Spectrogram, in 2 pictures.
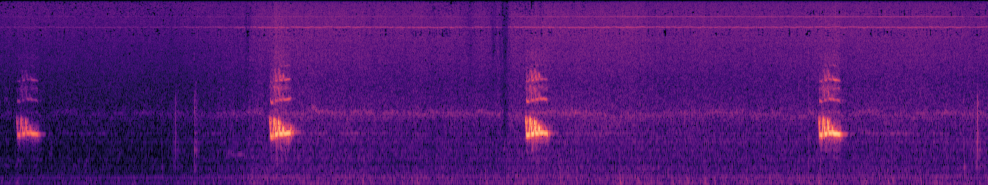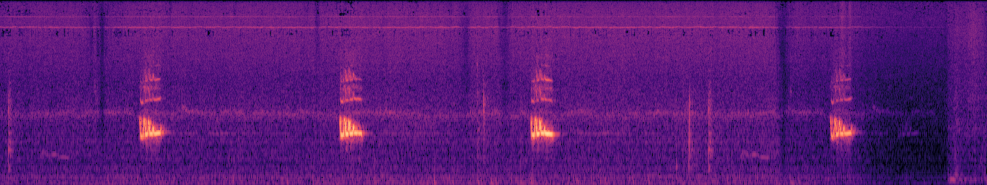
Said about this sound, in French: Dans ce concert, les oiseaux de nuit tentent vainement de se faire entendre.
